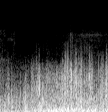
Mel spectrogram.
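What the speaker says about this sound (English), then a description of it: "It's a little windy out here today" Heavy wind buffeting a microphone outdoors near the Las Vegas Strip, a loud continuous low rumble that swells slightly and never lets up, with no voices.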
